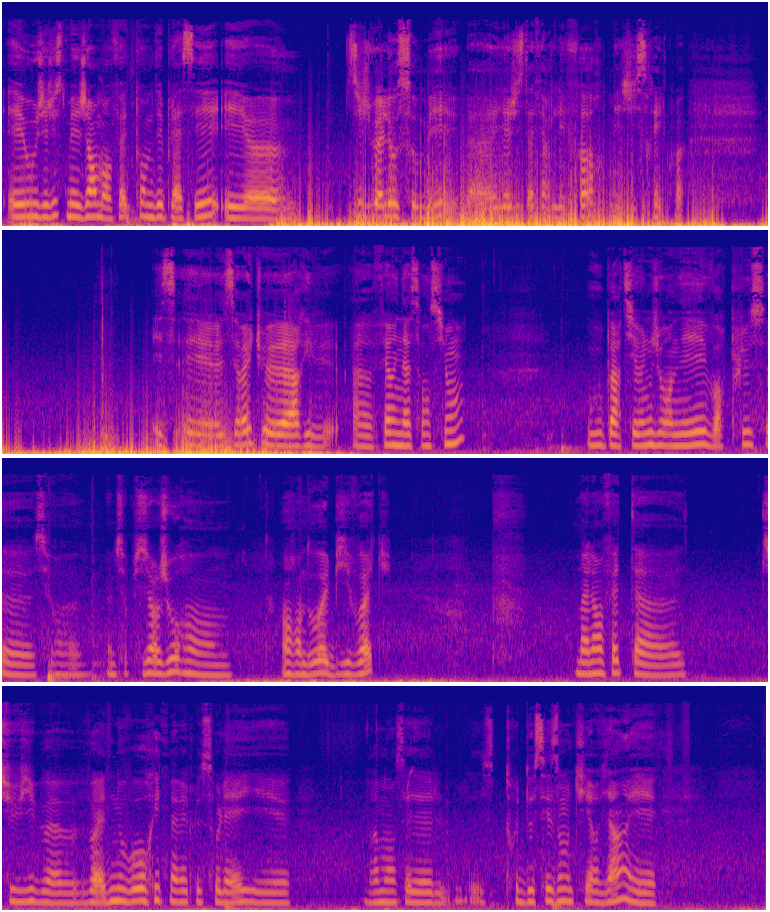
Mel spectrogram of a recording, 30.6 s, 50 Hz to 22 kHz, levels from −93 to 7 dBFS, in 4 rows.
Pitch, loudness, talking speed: 185 Hz, -20 LUFS, 170 wpm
